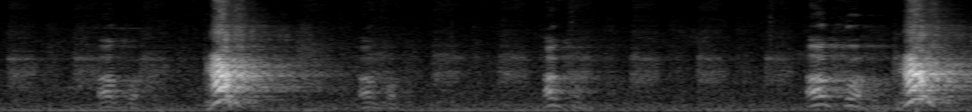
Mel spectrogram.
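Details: Belgian Malinois during obedience training giving a few sharp, loud barks spaced about three seconds apart, with softer short yelps and quiet voices between them.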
